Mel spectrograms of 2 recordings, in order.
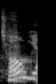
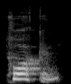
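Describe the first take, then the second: First: The word has a plain, non-New York accent. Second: The word has a New York accent. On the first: The speaker calls it wrong. "not talking" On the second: The speaker calls it right.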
